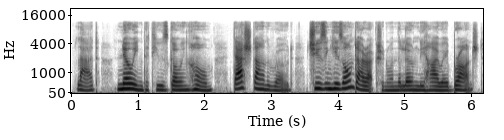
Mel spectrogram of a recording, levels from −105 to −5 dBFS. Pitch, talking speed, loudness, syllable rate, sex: 205 Hz, 195 wpm, -19 LUFS, 5.3 syllables/s, female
